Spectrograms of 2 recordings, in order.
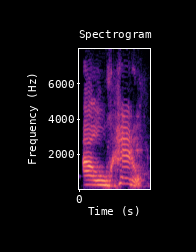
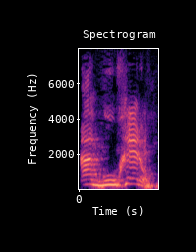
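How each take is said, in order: First: "agujero" as "aujero", no g; "agujero" with a and u run together; mispronounced agujero. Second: "agujero" slowly with a clear g; careful, slow "agujero", g sounded; correct agujero. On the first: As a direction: drop the g from "agujero". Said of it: "No es". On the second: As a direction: model "agujero" as a-gu-jero. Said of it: "es agujero". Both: Shown as a demonstration.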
